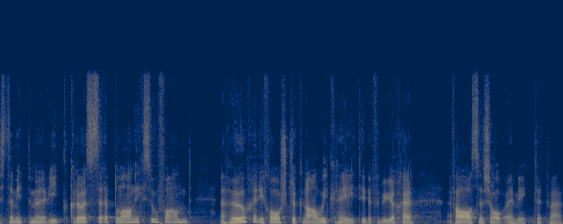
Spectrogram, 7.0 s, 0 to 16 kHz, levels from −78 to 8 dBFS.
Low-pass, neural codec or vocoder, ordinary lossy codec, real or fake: 10.8 kHz; codec, 16 kHz in and 24 kHz out, 0.6 kbps, FocalCodec, streaming, 2048 codes; none; fake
